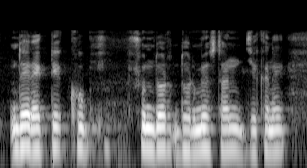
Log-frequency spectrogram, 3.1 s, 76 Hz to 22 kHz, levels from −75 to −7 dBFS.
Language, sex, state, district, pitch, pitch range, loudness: Bengali, male, Tripura, West Tripura, 145 Hz, 140-150 Hz, -17 LUFS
